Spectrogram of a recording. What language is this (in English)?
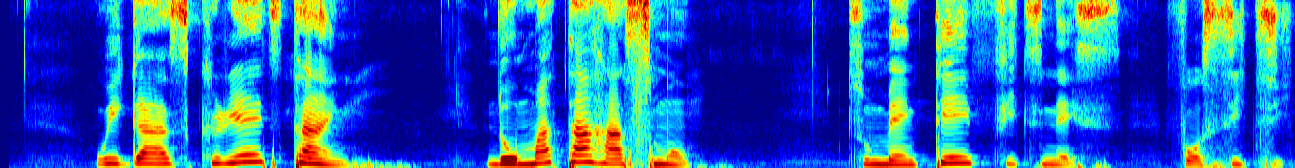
Nigerian Pidgin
